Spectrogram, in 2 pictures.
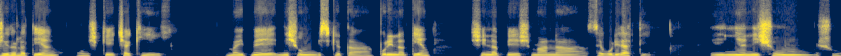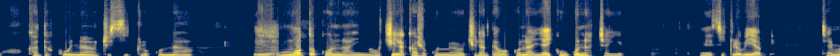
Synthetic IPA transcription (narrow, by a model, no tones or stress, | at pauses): ɾiðolat̪iaŋ | oɪʃket͡ʃakɪ | majpenɪʃʊŋbɪskjat̪apʊɾɪnat̪iaŋ | ʃɪnapɪʃmanaseɣʊɾiðat̪ɪ | ɲanɪʃʊŋʃʊxkʰat̪oxkʊnaʈ͡ʂisiklokʊna | mot̪okʊnaimaot͡ʃɪlakaʃokʊnaot͡ʃilat̪awakʊnaajkʊŋkʊnat͡ʃaj | sɪkloβiapɪ̥ | t͡ʃajm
